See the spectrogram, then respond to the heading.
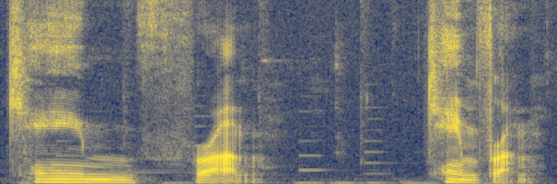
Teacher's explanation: they're both clearly individually pronounced with no sort of blending or moving over or anything like that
